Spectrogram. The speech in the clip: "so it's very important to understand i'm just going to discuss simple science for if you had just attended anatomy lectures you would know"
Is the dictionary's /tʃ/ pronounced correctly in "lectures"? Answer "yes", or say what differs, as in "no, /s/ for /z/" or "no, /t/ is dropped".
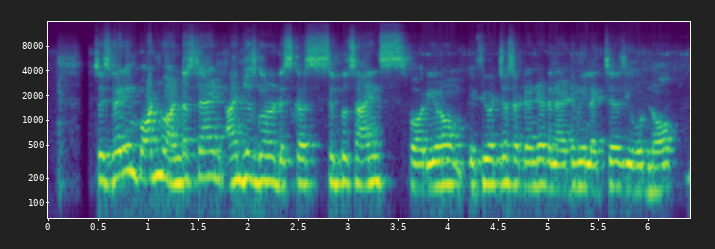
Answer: yes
